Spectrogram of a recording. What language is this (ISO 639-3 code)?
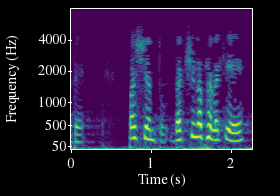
san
